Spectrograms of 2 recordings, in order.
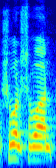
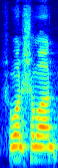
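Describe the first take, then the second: Both takes have the same delivery.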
